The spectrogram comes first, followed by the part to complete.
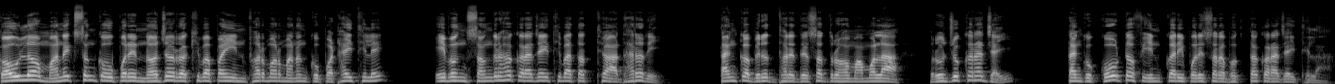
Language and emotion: Odia, neutral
